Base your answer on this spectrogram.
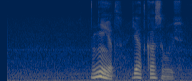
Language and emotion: Russian, neutral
